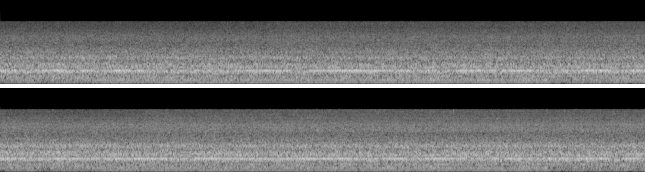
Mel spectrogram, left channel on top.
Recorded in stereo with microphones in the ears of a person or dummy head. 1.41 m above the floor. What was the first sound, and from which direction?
Only background noise.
